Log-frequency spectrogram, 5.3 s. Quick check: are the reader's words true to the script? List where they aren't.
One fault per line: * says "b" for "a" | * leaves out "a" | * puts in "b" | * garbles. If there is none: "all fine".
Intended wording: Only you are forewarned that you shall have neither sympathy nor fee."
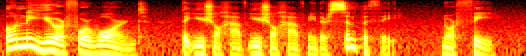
* puts in "you shall have"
